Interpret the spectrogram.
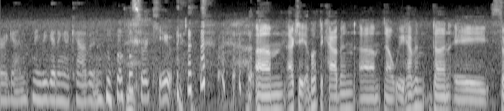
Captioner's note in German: beide lachen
